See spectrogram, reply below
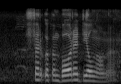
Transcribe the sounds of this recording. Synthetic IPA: fəɾuəpənbɑːɾədiəlˠnɑːmə̰

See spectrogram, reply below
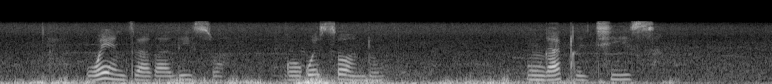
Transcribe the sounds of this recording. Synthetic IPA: wɛnd͡zʱak̬aliswaŋɔk̬wɛsɔndʱɔ | uŋaɡ͡ǀʱit͡ʃʰiːsḁ

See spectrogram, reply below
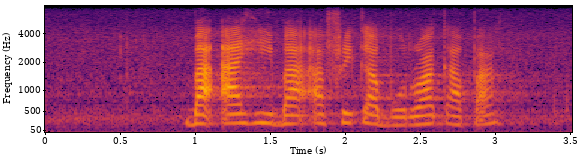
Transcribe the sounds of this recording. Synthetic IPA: baʔaɦibaʔafrikʼabʊrwakʼapʼa

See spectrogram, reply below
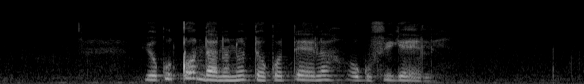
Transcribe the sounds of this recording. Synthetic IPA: jok̬uǃɔndʱananɔd̥ʱɔk̬ʼɔtʼɛlaok̬ufik̬ɛːlɛ

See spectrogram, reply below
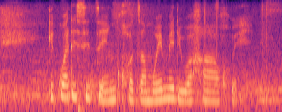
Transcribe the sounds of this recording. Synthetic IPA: kʼɪkwadisit͡sʼeŋ̩q͡χʰɔt͡sʼamʊemediwaχaːχwɛ

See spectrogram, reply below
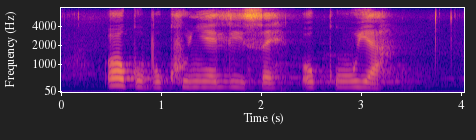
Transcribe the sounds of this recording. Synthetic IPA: okʼuɓukʰuɲelisɛok̬ʼuːja

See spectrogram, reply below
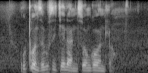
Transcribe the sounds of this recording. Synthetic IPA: uǃɔnd͡zʱɛk̬usit͡ʃʼɛlanisɔŋkʼɔːnd͡ɮʱɔ

